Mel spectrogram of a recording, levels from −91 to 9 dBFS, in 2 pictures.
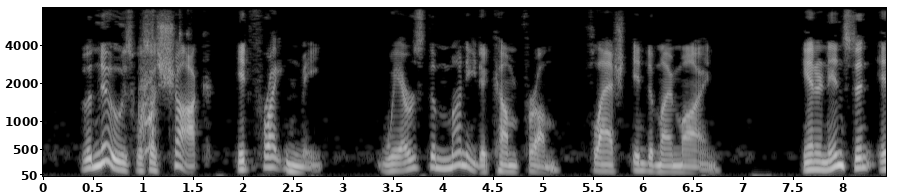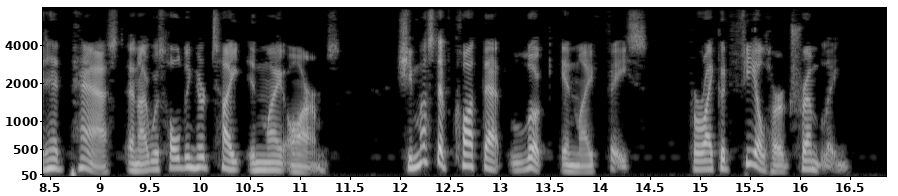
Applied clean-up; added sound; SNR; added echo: none; Zipper (clothing); 7 dB; none.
